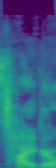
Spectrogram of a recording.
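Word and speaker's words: Tadhg: And then one of them is Tiger without the R. So like Tig.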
